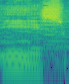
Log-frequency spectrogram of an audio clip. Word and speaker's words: Ys: Now you might be wondering, how on earth are the letters Y and S pronounced East?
